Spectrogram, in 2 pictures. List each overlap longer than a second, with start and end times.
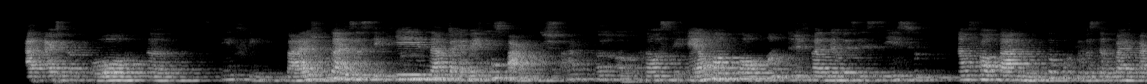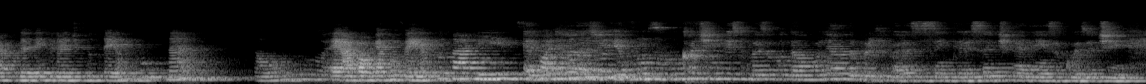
4.0-5.5, 16.9-18.1

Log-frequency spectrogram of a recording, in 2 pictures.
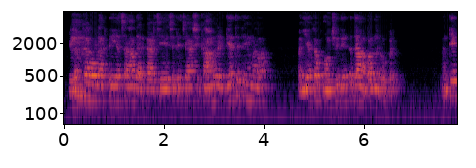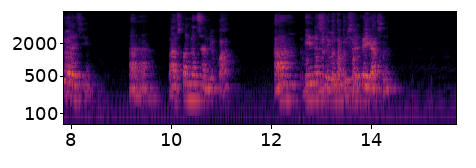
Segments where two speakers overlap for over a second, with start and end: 12.7-14.1

